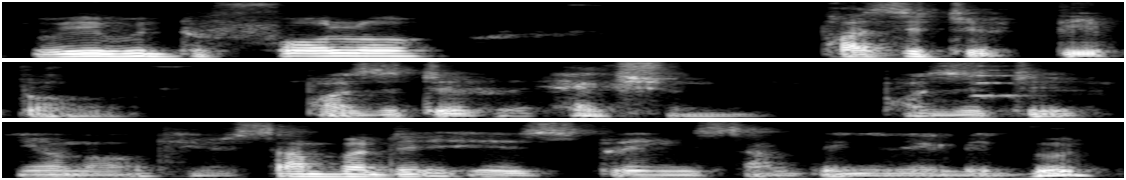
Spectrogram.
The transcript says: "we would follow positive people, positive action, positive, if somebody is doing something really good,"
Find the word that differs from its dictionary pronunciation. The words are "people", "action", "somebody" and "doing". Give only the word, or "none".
none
